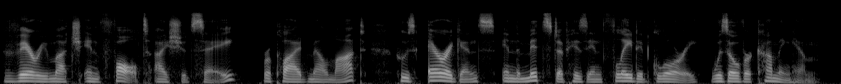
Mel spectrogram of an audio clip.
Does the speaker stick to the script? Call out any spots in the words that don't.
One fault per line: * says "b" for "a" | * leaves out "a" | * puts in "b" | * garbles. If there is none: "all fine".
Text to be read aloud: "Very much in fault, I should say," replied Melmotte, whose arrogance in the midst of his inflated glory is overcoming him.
* says "was" for "is"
